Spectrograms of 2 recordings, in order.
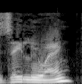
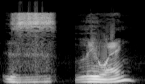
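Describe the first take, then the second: First: The Z sound at the start is short. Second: The Z sound at the start is long and buzzing. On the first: A human actor said it. "the human voice actor because they pronounce it as" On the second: A computer voice said it. "a long Z, like zzz, like builds it up like a mosquito"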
